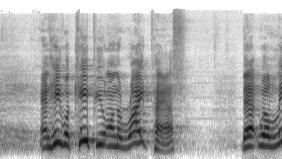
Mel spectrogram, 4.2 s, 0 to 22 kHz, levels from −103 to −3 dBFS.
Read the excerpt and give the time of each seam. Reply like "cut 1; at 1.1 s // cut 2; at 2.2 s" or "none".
none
